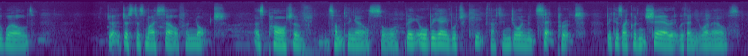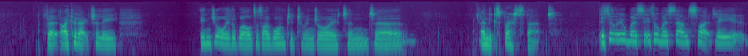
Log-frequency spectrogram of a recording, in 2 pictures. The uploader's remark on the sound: Visited The Poetry Exchange at Greyfriars Chapel in Canterbury as part of Wise Words Festival in September 2015. We’re very grateful to Wise Words Festival and Workers of Art for hosting and supporting The Poetry Exchange.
